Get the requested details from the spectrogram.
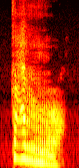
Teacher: La R lo que tiene es dos sonidos. un sonido vibrante fuerte cuando digo carro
